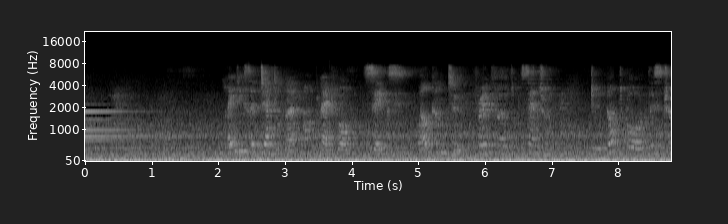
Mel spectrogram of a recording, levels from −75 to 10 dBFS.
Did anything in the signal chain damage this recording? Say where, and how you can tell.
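No, nothing in the chain.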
